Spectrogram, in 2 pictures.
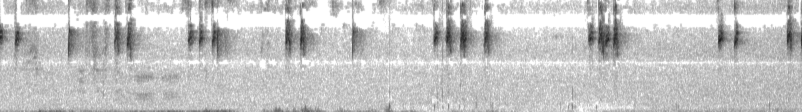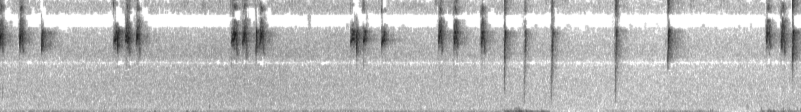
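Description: Northern cardinal nestlings chirping: short, very high calls in quick clusters, repeated about once a second, with low rumbles of handling or wind on the microphone.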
